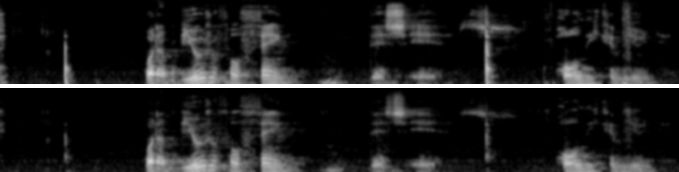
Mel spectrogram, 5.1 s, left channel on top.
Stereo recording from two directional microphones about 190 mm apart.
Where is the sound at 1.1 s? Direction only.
10° right (ahead or behind).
